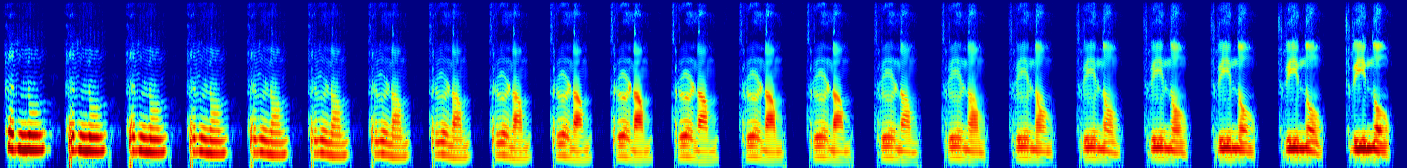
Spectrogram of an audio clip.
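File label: Proto-Indo-European trno to Bengali trino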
